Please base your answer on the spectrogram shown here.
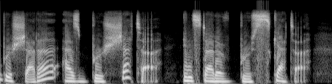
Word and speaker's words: bruschetta: The CH in Italian sounds like K. So bruschetta, the toasted bread with tomatoes and garlic, is pronounced bruschetta.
